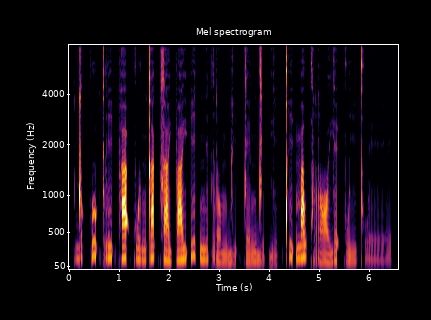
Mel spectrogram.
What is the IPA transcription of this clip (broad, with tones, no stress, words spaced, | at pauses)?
do˦˥k̚ʔu˥˩ʔ tri˦˥ʔpʰa˦˥ʔkwɯ˧ŋ ta˦˥k̚sa˧j pa˦˥jʔi˥˩t̚ ni˦˥t̚ro˧mbi˨˩ʔ te˦˥ndi˨˩t̚ ji˨˩t̚ pʰi˥˩ʔma˥˩wkʰrɔː˧ je˦˥ʔ kwiː˦˥ kʰweː˨˩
